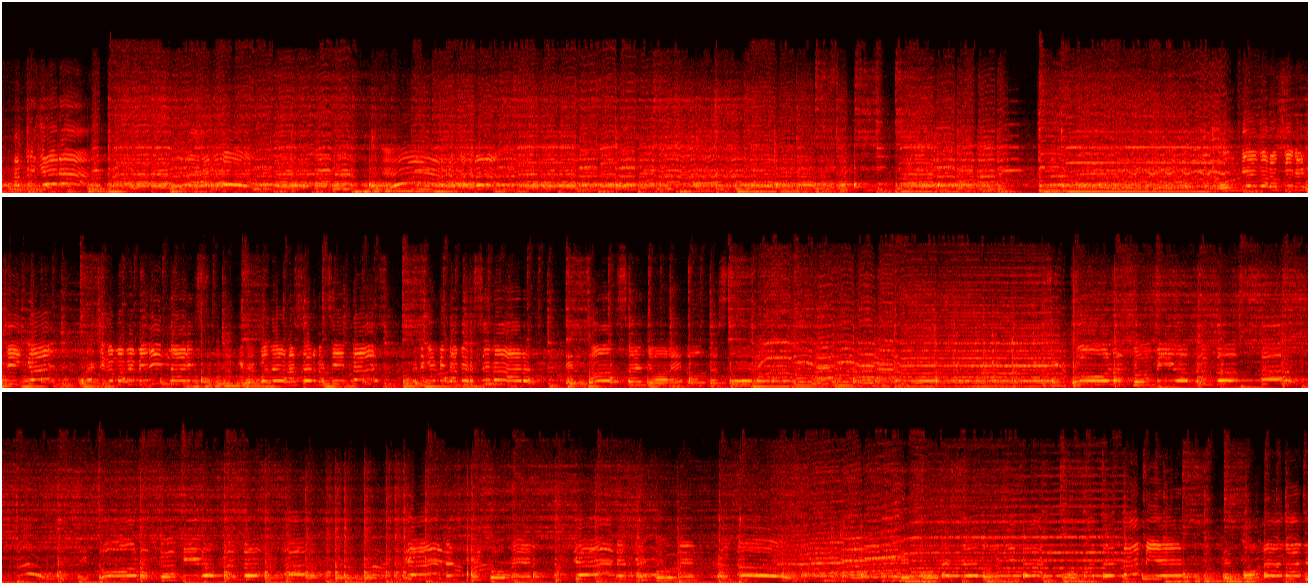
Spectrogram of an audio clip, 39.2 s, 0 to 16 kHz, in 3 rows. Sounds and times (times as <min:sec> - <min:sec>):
Music: 0:00.0 - 0:39.1.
